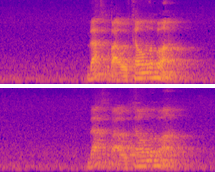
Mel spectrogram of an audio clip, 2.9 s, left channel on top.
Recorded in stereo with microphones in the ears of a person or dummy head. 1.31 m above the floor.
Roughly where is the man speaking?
Left.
